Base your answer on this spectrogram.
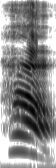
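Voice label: "hao", fourth tone, Mandarin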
